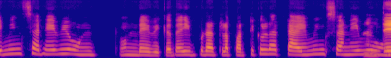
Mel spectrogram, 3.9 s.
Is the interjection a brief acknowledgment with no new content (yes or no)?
no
